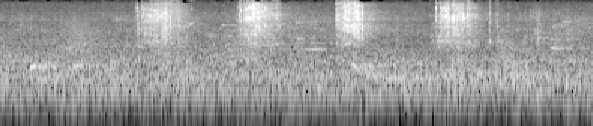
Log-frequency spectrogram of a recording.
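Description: A music box crank clicks as it is wound.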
